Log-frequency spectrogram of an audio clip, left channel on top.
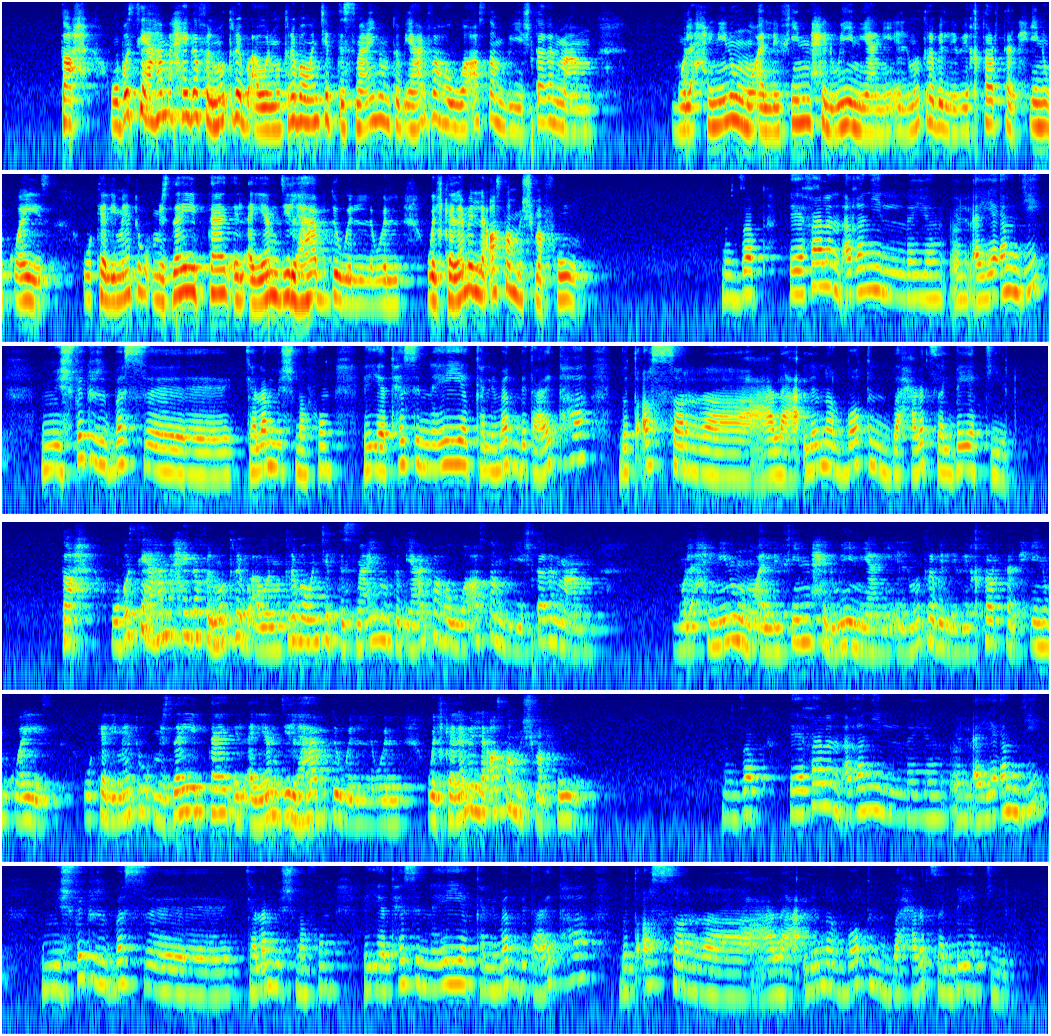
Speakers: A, on the left (about 80°); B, on the left (about 35°).
A: صح وبصي اهم حاجه في المطرب او المطربه وانتي بتسمعيهم تبقي عارفه هو اصلا بيشتغل مع م- ملحنين ومؤلفين حلوين يعني المطرب اللي بيختار تلحينه كويس وكلماته مش زي بتاعت الايام دي الهبد وال... وال... والكلام اللي اصلا مش مفهوم
B: بالظبط هي فعلا اغاني اليوم الايام دي مش فكرة بس آه، كلام مش مفهوم هي تحس ان هي الكلمات بتاعتها بتأثر آه، على عقلنا الباطن بحاجات سلبية كتير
